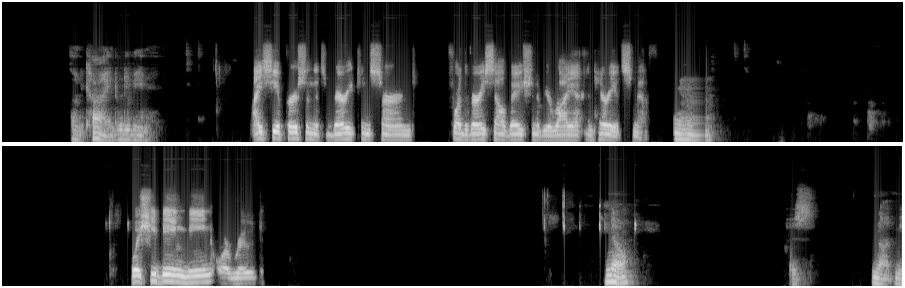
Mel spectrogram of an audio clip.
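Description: An elderly man reads aloud slowly and calmly, close to a microphone, with long pauses.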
